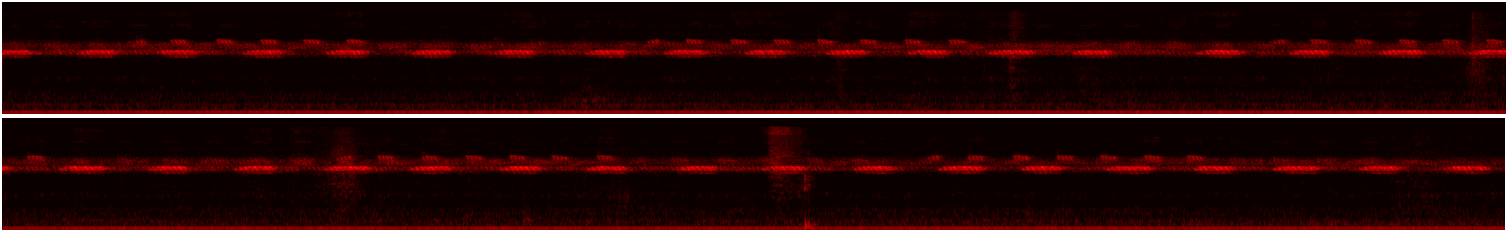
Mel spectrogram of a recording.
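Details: Crickets and other insects singing together in autumn. Even high chirps repeat roughly twice per second while a shriller caller adds intermittent rapid bursts, with a few faint sharp ticks scattered throughout.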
